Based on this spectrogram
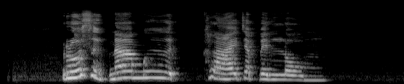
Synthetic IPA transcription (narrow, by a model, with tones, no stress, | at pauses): ɾuː˦˥sɯ˨˩k̚naː˥˩mɯː˥˩t̪̚kʰlaː˦˥jt͡ɕa˨˩ʔpe˧nlo˧m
